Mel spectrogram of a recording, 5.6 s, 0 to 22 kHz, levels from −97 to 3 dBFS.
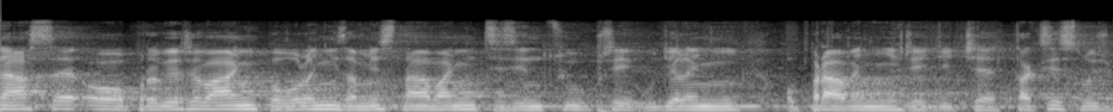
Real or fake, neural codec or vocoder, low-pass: real; none; 9.9 kHz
